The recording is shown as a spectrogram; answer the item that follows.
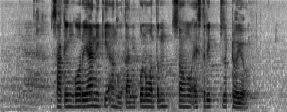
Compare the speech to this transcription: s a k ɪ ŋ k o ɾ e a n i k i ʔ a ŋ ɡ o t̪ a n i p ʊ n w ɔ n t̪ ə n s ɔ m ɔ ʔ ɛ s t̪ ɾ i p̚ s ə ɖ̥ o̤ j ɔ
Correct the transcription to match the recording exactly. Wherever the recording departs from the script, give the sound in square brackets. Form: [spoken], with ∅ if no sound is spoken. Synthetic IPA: s a k ɪ ŋ k o ɾ e a n i k i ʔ a ŋ ɡ o t̪ a n i p ʊ n w ɔ n t̪ ə n s ɔ [ŋ] ɔ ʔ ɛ s t̪ ɾ i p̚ s ə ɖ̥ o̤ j ɔ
